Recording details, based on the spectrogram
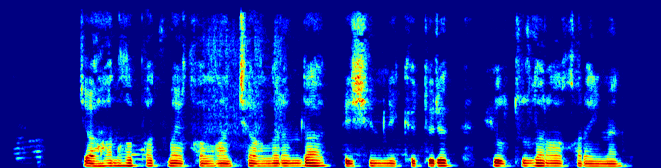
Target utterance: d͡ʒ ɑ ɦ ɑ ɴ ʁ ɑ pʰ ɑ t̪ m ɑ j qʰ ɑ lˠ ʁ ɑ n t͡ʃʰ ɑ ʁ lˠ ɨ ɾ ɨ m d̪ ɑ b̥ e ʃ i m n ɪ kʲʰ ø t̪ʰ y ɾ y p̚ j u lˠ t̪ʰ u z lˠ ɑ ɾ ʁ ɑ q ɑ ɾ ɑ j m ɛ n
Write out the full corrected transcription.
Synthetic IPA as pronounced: d͡ʒ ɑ ɦ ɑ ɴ ʁ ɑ pʰ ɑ t̪ m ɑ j qʰ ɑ lˠ ʁ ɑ n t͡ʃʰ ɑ ʁ lˠ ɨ ɾ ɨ m d̪ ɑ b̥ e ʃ i m n ɪ kʲʰ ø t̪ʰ y ɾ y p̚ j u lˠ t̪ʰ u z lˠ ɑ ɾ ʁ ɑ qʰ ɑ ɾ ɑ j m ɛ n

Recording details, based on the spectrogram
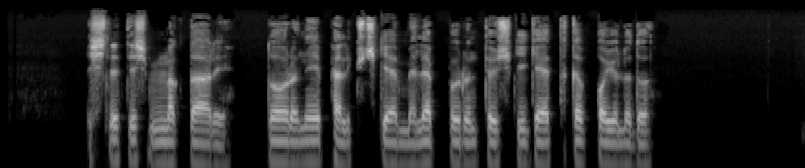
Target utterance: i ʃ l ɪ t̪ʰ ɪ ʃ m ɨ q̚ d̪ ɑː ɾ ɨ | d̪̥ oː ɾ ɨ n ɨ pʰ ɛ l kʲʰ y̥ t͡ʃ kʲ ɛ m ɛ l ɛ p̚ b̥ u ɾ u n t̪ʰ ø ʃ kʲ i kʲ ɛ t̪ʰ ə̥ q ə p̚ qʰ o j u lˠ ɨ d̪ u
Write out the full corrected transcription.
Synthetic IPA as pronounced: i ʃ l ɪ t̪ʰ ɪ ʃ m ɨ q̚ d̪ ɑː ɾ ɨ | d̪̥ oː ɾ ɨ n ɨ pʰ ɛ l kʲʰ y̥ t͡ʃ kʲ ɛ m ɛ l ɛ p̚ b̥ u ɾ u n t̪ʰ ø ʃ kʲ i ɡʲ ɛ t̪ʰ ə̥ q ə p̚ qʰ o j u lˠ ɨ d̪ u

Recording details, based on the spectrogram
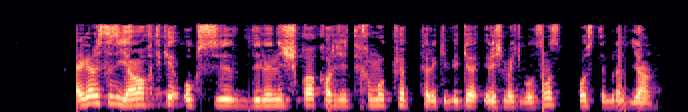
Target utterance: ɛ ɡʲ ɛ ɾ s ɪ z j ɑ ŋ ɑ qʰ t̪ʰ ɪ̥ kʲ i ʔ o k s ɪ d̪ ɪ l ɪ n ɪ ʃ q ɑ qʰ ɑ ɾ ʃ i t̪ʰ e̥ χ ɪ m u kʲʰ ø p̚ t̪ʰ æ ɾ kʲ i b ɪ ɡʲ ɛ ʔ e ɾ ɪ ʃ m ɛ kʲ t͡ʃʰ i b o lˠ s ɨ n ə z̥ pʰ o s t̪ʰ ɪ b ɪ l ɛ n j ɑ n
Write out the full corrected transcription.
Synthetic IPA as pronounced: ɛ ɡʲ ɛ ɾ s ɪ z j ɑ ŋ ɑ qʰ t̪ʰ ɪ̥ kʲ i ʔ o k s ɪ d̪ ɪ l ɪ n ɪ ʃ q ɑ qʰ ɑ ɾ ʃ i t̪ʰ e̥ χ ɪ m u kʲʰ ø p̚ t̪ʰ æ ɾ kʲ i b ɪ ɡʲ ɛ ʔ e ɾ ɪ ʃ m ɛ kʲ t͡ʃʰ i b o lˠ s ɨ ŋ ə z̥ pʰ o s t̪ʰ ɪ b ɪ l ɛ n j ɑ ŋ

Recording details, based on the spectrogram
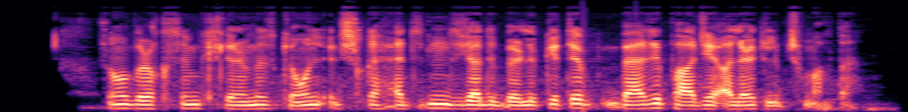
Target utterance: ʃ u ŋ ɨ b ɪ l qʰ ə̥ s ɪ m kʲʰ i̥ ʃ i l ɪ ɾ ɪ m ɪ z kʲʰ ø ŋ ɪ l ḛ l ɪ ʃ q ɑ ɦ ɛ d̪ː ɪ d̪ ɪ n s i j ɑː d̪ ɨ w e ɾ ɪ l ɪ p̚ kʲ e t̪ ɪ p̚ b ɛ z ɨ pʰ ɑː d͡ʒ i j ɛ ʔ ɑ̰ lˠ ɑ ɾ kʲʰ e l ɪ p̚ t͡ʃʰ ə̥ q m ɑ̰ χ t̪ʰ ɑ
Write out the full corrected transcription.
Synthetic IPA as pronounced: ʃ u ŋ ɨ b ɪ ɾ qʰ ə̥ s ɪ m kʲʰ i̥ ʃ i l ɪ ɾ ɪ m ɪ z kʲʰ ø ŋ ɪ l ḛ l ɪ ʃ q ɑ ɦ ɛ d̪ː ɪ d̪ ɪ n z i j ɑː d̪ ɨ b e ɾ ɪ l ɪ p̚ kʲ e t̪ ɪ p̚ b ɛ z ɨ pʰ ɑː d͡ʒ i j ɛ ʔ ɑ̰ lˠ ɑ ɾ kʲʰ e l ɪ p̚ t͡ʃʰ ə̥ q m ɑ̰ χ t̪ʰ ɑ

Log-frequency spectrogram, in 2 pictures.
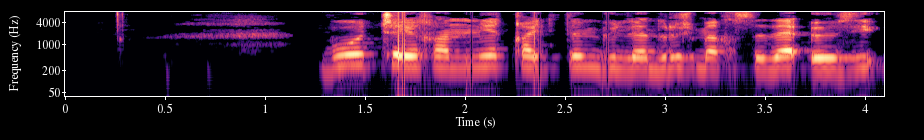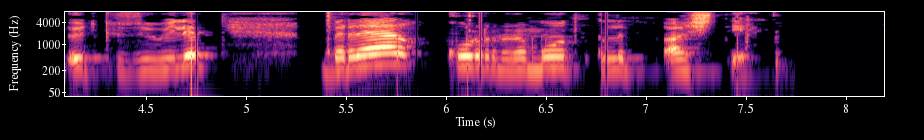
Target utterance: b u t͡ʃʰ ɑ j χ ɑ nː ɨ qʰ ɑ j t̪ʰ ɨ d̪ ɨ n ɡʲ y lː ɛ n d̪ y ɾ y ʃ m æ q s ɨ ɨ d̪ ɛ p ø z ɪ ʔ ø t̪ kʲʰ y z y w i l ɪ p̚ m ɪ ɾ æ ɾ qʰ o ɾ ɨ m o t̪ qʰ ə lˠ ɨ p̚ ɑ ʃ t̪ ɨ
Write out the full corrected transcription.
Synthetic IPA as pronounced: b u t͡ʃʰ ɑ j χ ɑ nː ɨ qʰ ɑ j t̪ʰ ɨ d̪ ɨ n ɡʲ y lː ɛ n d̪ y ɾ y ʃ m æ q s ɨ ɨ d̪ ɛ ʔ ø z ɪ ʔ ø t̪ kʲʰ y z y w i l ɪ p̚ b ɪ ɾ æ ɾ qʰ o ɾ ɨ m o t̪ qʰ ə lˠ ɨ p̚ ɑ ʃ t̪ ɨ

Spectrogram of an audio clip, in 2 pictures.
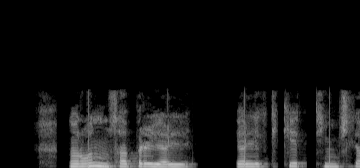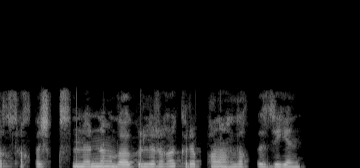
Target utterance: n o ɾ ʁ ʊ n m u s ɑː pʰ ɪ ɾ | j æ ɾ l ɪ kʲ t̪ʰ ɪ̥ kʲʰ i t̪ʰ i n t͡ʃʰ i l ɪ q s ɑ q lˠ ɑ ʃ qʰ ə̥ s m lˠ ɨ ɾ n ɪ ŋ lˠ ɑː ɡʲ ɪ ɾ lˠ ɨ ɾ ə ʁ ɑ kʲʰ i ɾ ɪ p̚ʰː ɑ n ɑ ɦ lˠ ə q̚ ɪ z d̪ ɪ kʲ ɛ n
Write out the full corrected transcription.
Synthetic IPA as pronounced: n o ɾ ʁ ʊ n m u s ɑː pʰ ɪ ɾ | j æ ɾ l ɪ kʲ t̪ʰ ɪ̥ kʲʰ i t̪ʰ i n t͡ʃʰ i l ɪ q s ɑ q lˠ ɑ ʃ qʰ ə̥ s m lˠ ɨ ɾ n ɪ ŋ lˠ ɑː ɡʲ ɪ ɾ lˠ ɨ ɾ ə ʁ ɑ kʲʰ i ɾ ɪ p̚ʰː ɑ n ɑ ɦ lˠ ə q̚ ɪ z d̪ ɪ ɡʲ ɛ n

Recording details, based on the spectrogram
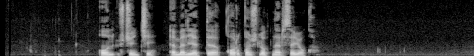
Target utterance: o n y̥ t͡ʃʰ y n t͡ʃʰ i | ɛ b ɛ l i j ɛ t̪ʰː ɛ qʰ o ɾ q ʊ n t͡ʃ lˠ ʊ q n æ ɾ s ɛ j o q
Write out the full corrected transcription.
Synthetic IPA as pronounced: o n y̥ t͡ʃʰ i n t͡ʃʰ i | ɛ m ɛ l i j ɛ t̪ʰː ɛ qʰ o ɾ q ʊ n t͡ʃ lˠ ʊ q n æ ɾ s ɛ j o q

